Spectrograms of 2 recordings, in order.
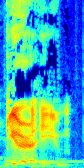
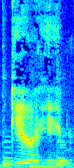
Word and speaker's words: Girahim: ...comes from Casato, and they say, what is the correct pronunciation of Girahim? – Well, the general... – There you go. Girahim. – The general consensus is Girahim.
